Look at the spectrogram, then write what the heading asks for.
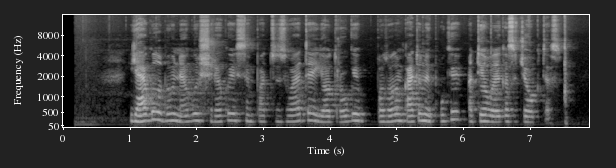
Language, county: Lithuanian, Kaunas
